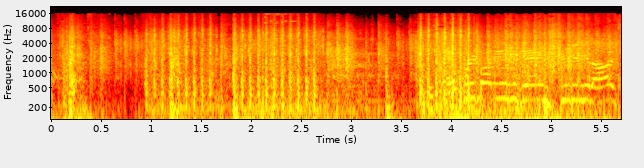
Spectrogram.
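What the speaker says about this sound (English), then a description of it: "Is everybody in the game shooting at us?" Rapid automatic gunfire from a multiplayer shooter video game, dense bursts of shots rattling continuously throughout, with someone talking over the shooting.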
